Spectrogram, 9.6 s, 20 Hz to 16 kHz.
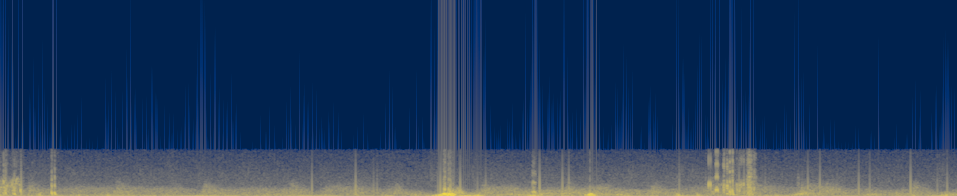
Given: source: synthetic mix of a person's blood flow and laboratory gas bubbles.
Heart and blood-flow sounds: Doppler ultrasound of blood flow; subclavian vein
0.00-0.25 s: bubbles
0.49-0.59 s: bubbles
5.31-5.38 s: bubbles
7.05-7.58 s: bubbles
From the record:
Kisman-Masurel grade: 122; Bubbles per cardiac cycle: 1 to 2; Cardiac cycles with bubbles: 10 to 50%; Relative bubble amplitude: moderate (0.250 to 0.450); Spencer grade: 2 (many but less than half of the cardiac periods contain bubble signals, singularly or in groups); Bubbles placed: anywhere in the cardiac cycle

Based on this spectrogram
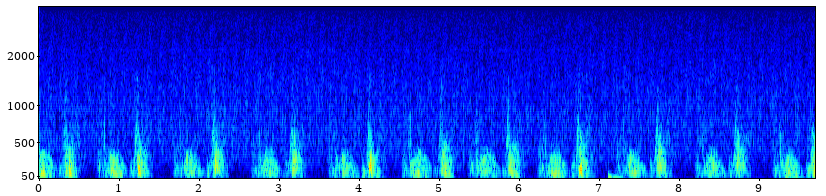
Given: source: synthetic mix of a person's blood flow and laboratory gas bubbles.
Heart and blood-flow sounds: Doppler ultrasound of blood flow; precordium
no bubbles
From the record:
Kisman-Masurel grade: 000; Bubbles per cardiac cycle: 0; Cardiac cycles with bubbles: 0%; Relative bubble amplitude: no bubbles discernible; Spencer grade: 0 (complete lack of bubble signals)

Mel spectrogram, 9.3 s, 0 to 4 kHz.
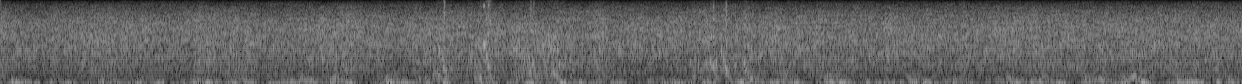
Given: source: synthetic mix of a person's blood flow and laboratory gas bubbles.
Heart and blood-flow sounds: Doppler ultrasound of blood flow; precordium
3.11-3.78 s: bubbles
3.81-4.31 s: bubbles
5.17-5.63 s: bubbles
From the record:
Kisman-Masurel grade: 222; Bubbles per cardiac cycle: several, 3 to 8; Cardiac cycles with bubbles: 10 to 50%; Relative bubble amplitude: moderate (0.250 to 0.450); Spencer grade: 2 (many but less than half of the cardiac periods contain bubble signals, singularly or in groups); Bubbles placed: anywhere in the cardiac cycle

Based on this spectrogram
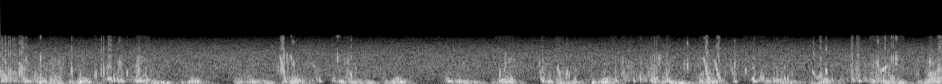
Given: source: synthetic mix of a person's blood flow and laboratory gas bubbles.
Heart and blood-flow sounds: Doppler ultrasound of blood flow; precordium
0.00-0.66 s: bubbles
0.71-0.83 s: bubbles
0.93-1.51 s: bubbles
2.75-3.25 s: bubbles
3.30-3.55 s: bubbles
4.95-5.19 s: bubbles
5.36-5.79 s: bubbles
6.09-6.75 s: bubbles
6.82-6.92 s: bubbles
6.98-7.93 s: bubbles
8.10-9.04 s: bubbles
9.24-9.43 s: bubbles
From the record:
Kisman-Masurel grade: 332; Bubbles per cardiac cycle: rolling drumbeat, 9 or more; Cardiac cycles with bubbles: 50 to 99%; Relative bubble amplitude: moderate (0.250 to 0.450); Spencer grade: 3 (all of the cardiac periods contain showers or single bubble signals, but not dominating or overriding the cardiac motion signals); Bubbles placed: anywhere in the cardiac cycle

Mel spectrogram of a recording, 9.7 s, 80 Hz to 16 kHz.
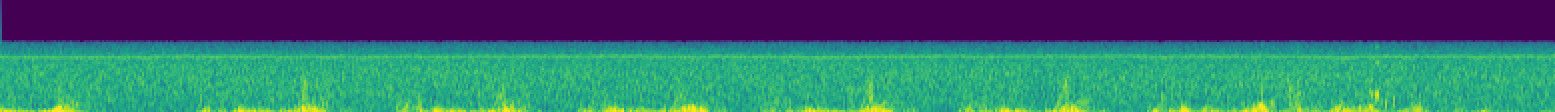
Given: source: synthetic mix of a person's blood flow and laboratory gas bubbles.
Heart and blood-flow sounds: Doppler ultrasound of blood flow; precordium
8.02-8.22 s: bubbles
8.30-8.76 s: bubbles
From the record:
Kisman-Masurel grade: 212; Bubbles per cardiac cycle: several, 3 to 8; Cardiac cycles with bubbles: 1 to 10%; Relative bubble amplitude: moderate (0.250 to 0.450); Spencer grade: 1 (occasional bubble signal discernible with the cardiac motion signal, with majority of cardiac periods free of bubbles); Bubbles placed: only in the low amplitude regions of the cardiac cycle

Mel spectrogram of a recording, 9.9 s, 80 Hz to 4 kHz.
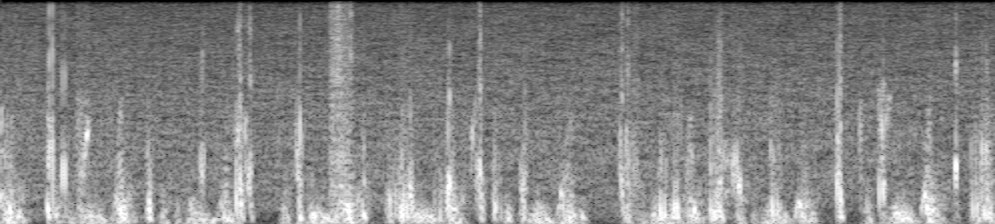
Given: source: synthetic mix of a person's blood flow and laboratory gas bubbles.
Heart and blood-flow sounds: Doppler ultrasound of blood flow; precordium
0.00-0.06 s: bubbles
0.45-0.56 s: bubbles
0.59-0.69 s: bubbles
0.75-0.91 s: bubbles
1.44-1.55 s: bubbles
1.99-2.06 s: bubbles
2.32-2.54 s: bubbles
2.92-3.16 s: bubbles
3.60-3.71 s: bubbles
3.86-4.17 s: bubbles
4.32-4.54 s: bubbles
4.69-4.87 s: bubbles
4.91-5.03 s: bubbles
5.18-5.28 s: bubbles
6.17-6.40 s: bubbles
6.56-6.82 s: bubbles
7.07-7.43 s: bubbles
7.67-7.83 s: bubbles
8.34-8.45 s: bubbles
8.58-8.63 s: bubbles
8.76-8.92 s: bubbles
9.52-9.60 s: bubbles
9.69-9.95 s: bubbles
From the record:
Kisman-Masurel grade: 243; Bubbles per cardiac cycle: several, 3 to 8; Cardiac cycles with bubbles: 100%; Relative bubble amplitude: loud (0.450 to 0.775); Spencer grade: 3 (all of the cardiac periods contain showers or single bubble signals, but not dominating or overriding the cardiac motion signals); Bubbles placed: only in the low amplitude regions of the cardiac cycle

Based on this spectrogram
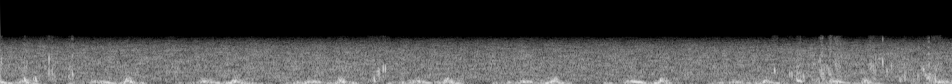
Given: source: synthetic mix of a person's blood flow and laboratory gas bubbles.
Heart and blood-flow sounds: Doppler ultrasound of blood flow; precordium
0.00-0.02 s: bubbles
0.19-0.60 s: bubbles
0.67-0.76 s: bubbles
3.38-3.50 s: bubbles
3.67-3.89 s: bubbles
7.71-7.81 s: bubbles
7.86-8.43 s: bubbles
8.68-9.46 s: bubbles
From the record:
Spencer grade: 3 (all of the cardiac periods contain showers or single bubble signals, but not dominating or overriding the cardiac motion signals); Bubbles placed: anywhere in the cardiac cycle

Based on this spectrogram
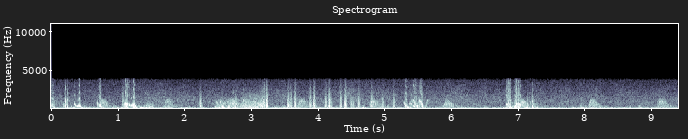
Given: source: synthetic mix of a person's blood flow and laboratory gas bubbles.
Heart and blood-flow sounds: Doppler ultrasound of blood flow; subclavian vein
0.00-0.07 s: bubbles
0.14-0.49 s: bubbles
0.66-0.81 s: bubbles
1.04-1.55 s: bubbles
2.43-2.81 s: bubbles
5.27-5.67 s: bubbles
6.79-7.32 s: bubbles
From the record:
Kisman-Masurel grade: 233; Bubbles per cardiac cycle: several, 3 to 8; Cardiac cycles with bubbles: 50 to 99%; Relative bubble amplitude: loud (0.450 to 0.775); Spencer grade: 3 (all of the cardiac periods contain showers or single bubble signals, but not dominating or overriding the cardiac motion signals); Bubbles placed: anywhere in the cardiac cycle

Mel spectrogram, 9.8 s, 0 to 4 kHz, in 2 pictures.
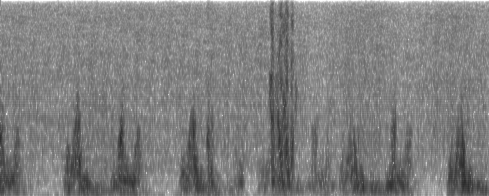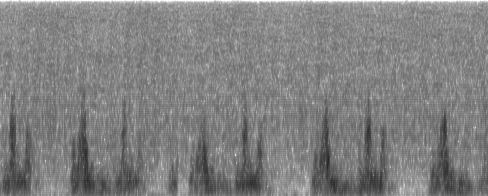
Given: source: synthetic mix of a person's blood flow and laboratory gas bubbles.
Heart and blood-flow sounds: Doppler ultrasound of blood flow; precordium
2.05-2.15 s: bubbles
2.68-2.98 s: bubbles
From the record:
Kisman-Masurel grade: 223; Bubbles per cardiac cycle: several, 3 to 8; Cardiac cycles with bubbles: 10 to 50%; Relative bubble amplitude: loud (0.450 to 0.775); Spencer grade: 2 (many but less than half of the cardiac periods contain bubble signals, singularly or in groups); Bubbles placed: only in the low amplitude regions of the cardiac cycle

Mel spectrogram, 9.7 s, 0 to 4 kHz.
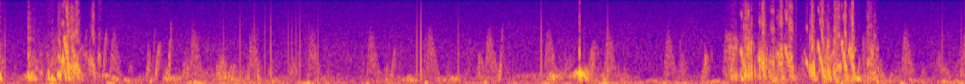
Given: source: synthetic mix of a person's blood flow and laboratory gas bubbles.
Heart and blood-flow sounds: Doppler ultrasound of blood flow; subclavian vein
0.00-0.05 s: bubbles
0.28-1.03 s: bubbles
7.25-7.96 s: bubbles
8.03-8.60 s: bubbles
8.66-8.79 s: bubbles
From the record:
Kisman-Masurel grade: 332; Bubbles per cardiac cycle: rolling drumbeat, 9 or more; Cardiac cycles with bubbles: 50 to 99%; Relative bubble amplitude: moderate (0.250 to 0.450); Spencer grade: 3 (all of the cardiac periods contain showers or single bubble signals, but not dominating or overriding the cardiac motion signals); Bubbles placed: anywhere in the cardiac cycle

